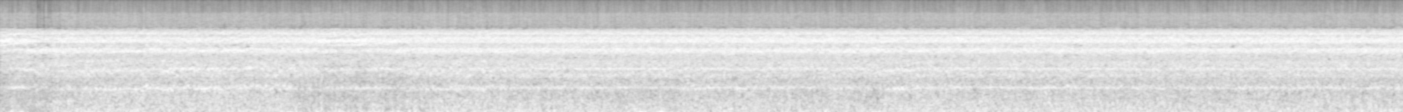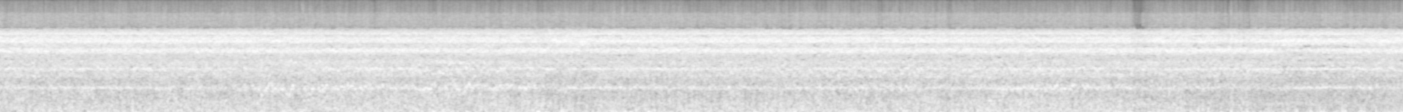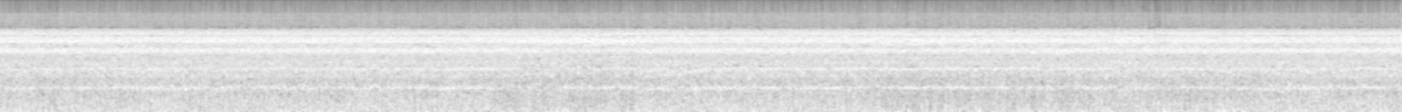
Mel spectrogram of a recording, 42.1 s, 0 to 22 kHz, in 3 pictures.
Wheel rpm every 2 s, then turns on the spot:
210, 220, 230, 230, 230, 230, 230, 230, 220, 220, 230, 220, 220, 230, 230, 230, 220, 220, 230, 230, 230.
none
